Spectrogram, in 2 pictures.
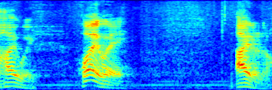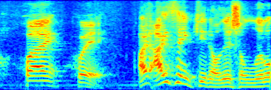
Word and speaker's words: Huawei: I think it's pronounced Huawei. Huawei? Yeah. It's like, not if it's not my way, it's the Huawei?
